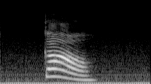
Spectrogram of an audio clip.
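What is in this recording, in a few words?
"gao" fourth tone, chinese, voice pinyin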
